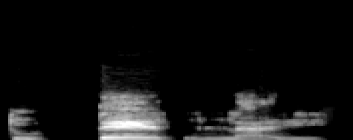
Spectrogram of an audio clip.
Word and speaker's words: tutelae: estoy poniendo en rojo, solamente las que tienen el macrón, ahí va a caer el acento.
